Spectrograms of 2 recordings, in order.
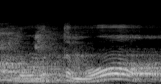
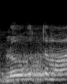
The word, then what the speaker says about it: लोगुत्तमो: केवली प्रणतो धम्मो लोगुत्तमो। ध्यान रखना, क्या बोलना है? लोगुत्तमा नहीं, लोगुत्तमो।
